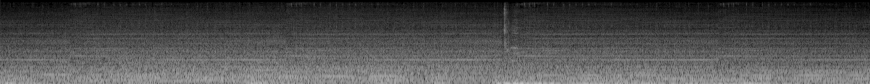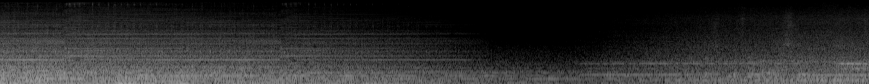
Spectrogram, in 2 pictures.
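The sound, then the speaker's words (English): A steady mechanical whirring hum of a drone being lowered, with a brief clunk near the start, holding loud before its higher tones fade and dip, then return more quietly. No one speaks. “Lower the drone!”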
